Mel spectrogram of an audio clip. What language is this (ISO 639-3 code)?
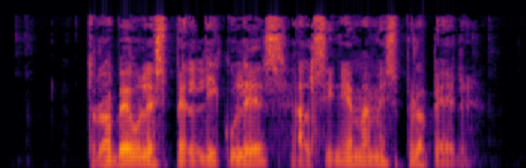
cat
